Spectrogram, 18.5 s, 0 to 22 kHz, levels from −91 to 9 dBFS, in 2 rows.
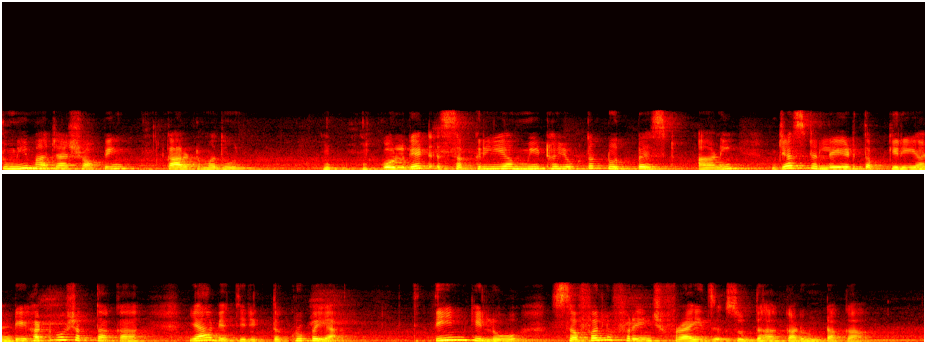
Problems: constant background noise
